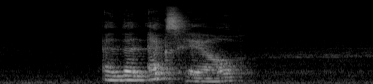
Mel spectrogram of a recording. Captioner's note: exhaling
